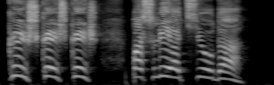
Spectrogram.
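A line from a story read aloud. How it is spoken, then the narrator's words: Shouting as if shooing chickens. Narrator (Russian): закричал хозяин, чтобы великан думал, будто он отгоняет кур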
